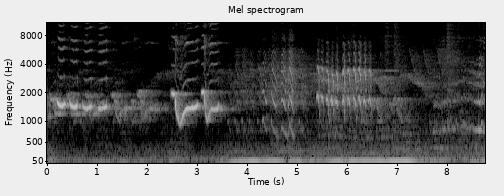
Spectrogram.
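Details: Masked laughingthrush song used to prompt other birds to sing. Opens with wavering whistled notes, then sharp downslurred calls. A dense stretch of rapid rattling, trilled phrases follows with a low hum beneath, and the song fades into softer chatter.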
